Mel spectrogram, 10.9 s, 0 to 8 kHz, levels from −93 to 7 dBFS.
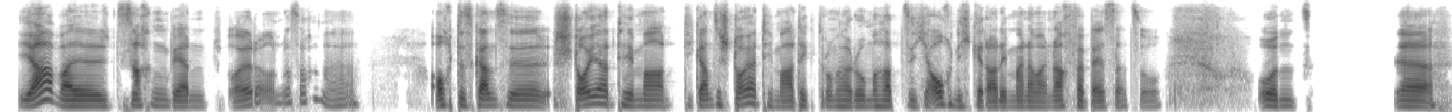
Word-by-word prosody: Ja, 235 -1 +7
weil 115 0 +4
Sachen 120 -1 -3
werden 105 -1 -1
teurer - - -2
und - - -11
was 170 +2 -12
auch 185 - -11
immer, 130 - -13
ja. 125 - -13 0.5
Auch 120 +2 +2
das 130 - -4
ganze 120 -3 +2
Steuerthema, 125 -3 +1
die 120 - -14
ganze 120 +4 0
Steuerthematik 115 -7 -1
drumherum 115 0 -4
hat 110 - -1
sich 115 -2 -7
auch 140 +2 +4
nicht 110 -1 -7
gerade 105 -1 +1
meiner 105 0 -1
Meinung 100 0 -3
nach 110 - +2
verbessert 105 -2 -3
so, - - -11 0.7
und, 115 -2 -1 0.7
äh 110 -2 +3
115 Hz, 165 wpm, -28 LUFS, 110-125 Hz, 0.7 s, Ja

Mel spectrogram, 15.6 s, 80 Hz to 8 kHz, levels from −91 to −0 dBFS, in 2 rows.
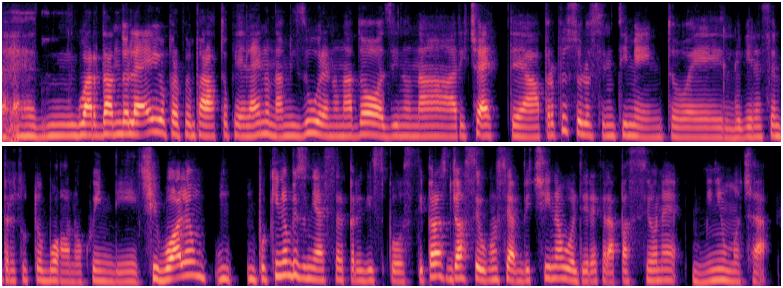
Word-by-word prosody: ehm, 175 +1 -2
guardando 190 +2 +6
lei 200 +3 +6
ho 220 - +3
proprio 190 -1 -1
imparato 180 0 +2
che 175 -2 -4
lei 175 +3 +1
non 200 -4 -3
ha - - 0
misure, 175 +3 -1
non 170 0 -6
ha 170 - +1
dosi, 175 -2 +3
non 170 0 -6
ha 170 0 -1
ricette, 170 +1 +1
ha 160 -1 +1
proprio 185 +9 -5
solo 210 -6 -1
sentimento 170 -3 -6
e 150 0 -5
le 145 0 -6
viene 160 +1 -5
sempre 170 0 -5
tutto 170 +1 -6
buono, 150 -3 -3
quindi 150 -2 -6
ci 190 +6 0
vuole 190 +6 +7
un 240 -3 -1
un 185 +1 -5 0.2
un - - -1
pochino 190 +8 0
bisogna 195 -7 0
essere 175 +1 -3
predisposti, 160 -2 -6
però 225 +6 +7
s - - -11
già 200 +2 +5
se 190 - +1
uno 175 +1 +1
si 180 +2 -3
avvicina, 165 +5 0
vuol 175 -4 +1
dire 155 0 -5
che - - -9
la 145 - -1
passione 165 +2 -5
un 155 - -9
minimo 160 +1 -4
c'è. 150 - -5
170 Hz, 200 wpm, -24 LUFS, 160-185 Hz, 0.2 s, vuole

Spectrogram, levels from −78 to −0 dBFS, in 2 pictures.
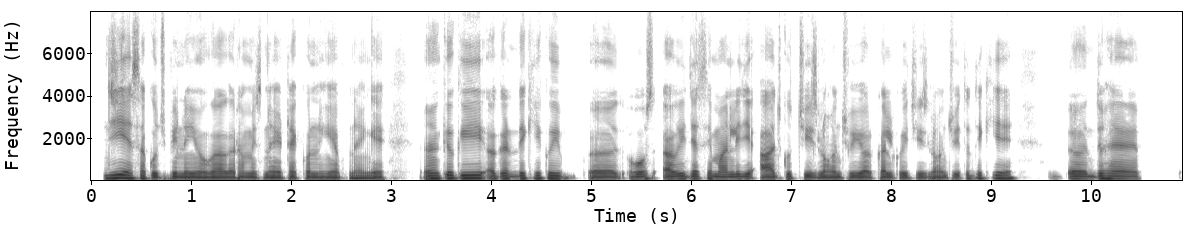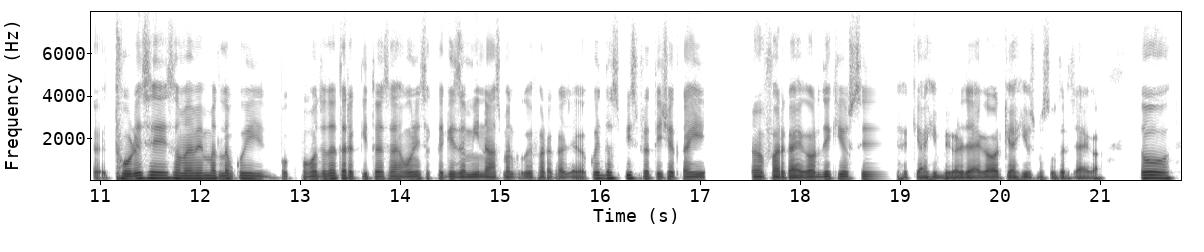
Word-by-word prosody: जी 135 +3 +5
ऐसा 125 -2 +1
कुछ 90 -7 -1
भी 90 - +1
नहीं 90 0 +2
होगा 85 +1 +2
अगर 85 0 0
हम 90 -1 0
इस 85 - -7
नए 85 0 +1
टेक 85 - -3
को - - -2
नहीं 85 -1 -1
अपनाएँगे। 135 +5 0 0.4
अ, 120 +1 +4
क्योंकि 130 0 +4
अगर 115 +1 +1
देखिए 120 +2 0
कोई 120 -1 +3
अ, - - -8 0.7
हो 105 +2 +1 0.2
अभी 110 +2 +2
जैसे 110 +2 -1
मान 105 -1 +1
लीजिए 105 +1 +1
आज 90 +1 +2
कुछ 105 - -4
चीज़ 95 -2 -1
लॉन्च 85 0 -1
हुई 90 0 0
और 90 -2 +1
कल 95 0 0
कोई 90 +1 -2
चीज़ 85 0 -5
लॉन्च 85 -1 -2
हुई, 100 - -1
तो 115 - -6
देखिए 125 +1 -1
अ, - - -9 0.5
जो 110 +1 +2
है 110 -2 +2 0.5
अ, - - -3 0.2
थोड़े 115 +2 +5
से 135 0 +4
समय 120 -2 +4
में 125 - +4
मतलब 120 0 +1
कोई 120 -2 +1
ब 130 +6 -10
बहुत 110 +3 0
ज़्यादा 115 +3 +1
तरक्की 110 0 -2
तो 105 - -1
ऐसा 105 0 -1
हो 100 0 0
नहीं 105 - 0
सकता 120 - -7
कि 105 - -1
ज़मीन 95 +1 +1
आसमान 90 0 -2
का - - -18
कोई 90 - -1
फ़र्क़ 85 -1 -5
आ - - -1
जाएगा। 90 - -3
कोई 135 - 0
10-20% 130 0 +1
प्रतिशत 105 -2 -2
का 100 - +1
ही 100 -1 +2 0.5
अ, 100 - +4
फ़र्क़ 95 -1 +1
आएगा 85 +2 +3
और 100 - +1
देखिए 105 +1 +1
उससे 105 -1 -3 0.4
क्या 85 - -1
ही 90 +2 -1
बिगड़ 80 0 0
जाएगा 85 +1 +1
और 95 - +1
क्या 85 - 0
ही 90 +2 -2
उसमें 90 +2 -6
सुधर - - -4
जाएगा। 75 - -4 0.4
तो 140 -1 +6
105 Hz, 240 wpm, -24 LUFS, 90-120 Hz, 0.7 s, तो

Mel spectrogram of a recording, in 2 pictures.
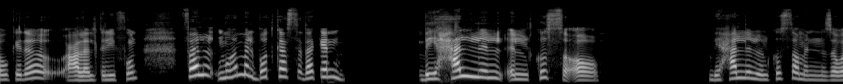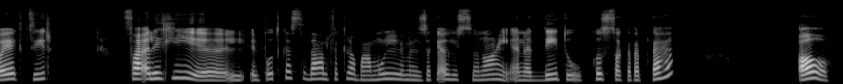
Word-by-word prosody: وكده 255 +6 -1
على 195 0 +5
التليفون." 215 +6 -6 0.4
فالمهم 390 -5 +3 0.2
الPodcast 340 -1 -1
ده 285 +1 +2
كان 335 -6 +2 0.8
بيحلل 310 - +5
القصة، 235 +7 -2
آه. 195 -1 +1 1.1
بيحلل 275 +6 +1
القصة 265 +5 -4
من 210 -4 -9
زوايا 205 +5 +2
كتير، 245 0 -8 0.8
فقالت 260 +2 +2
لي: 300 -4 -1 0.6
"الPodcast 265 +6 -11
ده 250 - -3
على 255 0 -4
فكرة 250 +2 -11
معمول 235 +3 -9
من 215 - -13
الذكاء 205 +1 -7
الاصطناعي، 225 0 -8
أنا 195 0 -6
ادّيته 220 +3 -3
قصة 250 -3 -4
كتبتها" 210 - -4 1.3
آه، 250 -8 +7
245 Hz, 105 wpm, -25 LUFS, 215-290 Hz, 1.3 s, آه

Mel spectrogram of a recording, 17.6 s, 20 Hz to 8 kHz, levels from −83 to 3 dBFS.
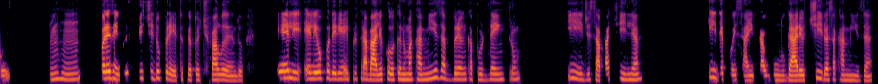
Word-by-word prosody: qualquer - - -14
coisa, - - -40 1.0
uhum. 200 +1 -4 0.4
Por 235 - +9
exemplo, 235 -5 +8
esse 430 -5 -7
vestido 240 -1 -3
preto 195 -4 -1
que - - -8
eu - - +2
estou 180 +1 -7
te - - -15
falando, 170 -4 0 0.7
ele 240 -1 +5
ele 220 0 +3
eu 230 +1 +5
poderia 215 -3 +1
ir - - -5
para 215 - -12
o - - -18
trabalho 190 -1 +5
colocando 195 -1 -1
uma 195 0 +1
camisa 210 +6 -1
branca 200 +1 -3
por 190 -2 -7
dentro 200 +3 -4 1.0
e 240 -7 -2
de 190 +1 -9
sapatilha. 195 +2 -2 1.3
E 270 -2 -2
depois, 195 -3 -6
sair 165 0 -2
para 170 -1 +1
algum 170 +1 -6
lugar, 170 0 +5
eu 175 0 +2
tiro 230 +3 -3
essa 190 +1 -1
camisa 175 -3 -6
195 Hz, 135 wpm, -24 LUFS, 180-220 Hz, 1.3 s, Por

